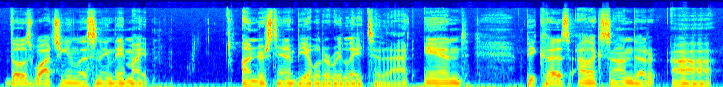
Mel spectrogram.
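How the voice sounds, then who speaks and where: A man hosting an interview podcast, talking in a measured, hesitant way with many restarts. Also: deep voice, steady tone, dark tone, clear, resonant tone. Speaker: podcast host. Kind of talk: casual interview talk.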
